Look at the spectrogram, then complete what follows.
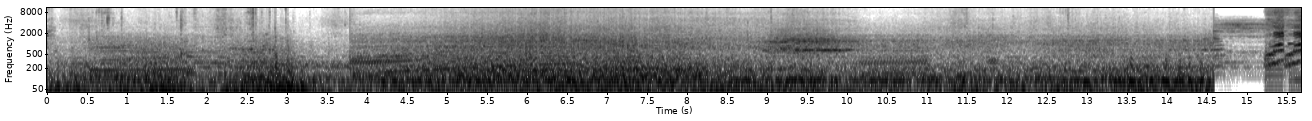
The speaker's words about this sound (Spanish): Y vamos a seguir escuchándolo. Vean, escuchen un poquito el sonido del motor.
